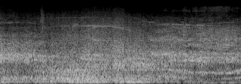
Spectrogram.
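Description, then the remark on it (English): A car performs a reverse entry slide with a sustained, loud tire squeal over a roaring engine, the screech holding steady for a couple of seconds with no voices; driven by professional driver Ken Block on the Las Vegas Strip, shut down for the stunt. “Well, the most dramatic reverse entry slide.”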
